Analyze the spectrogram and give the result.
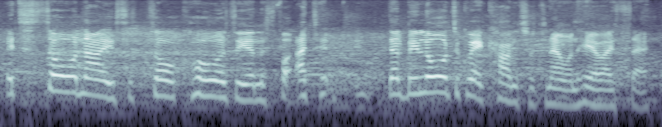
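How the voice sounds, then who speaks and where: A woman's voice: fairly high pitch, animated, brisk, highs cut off. A woman in her forties with a west of Ireland accent, chatting and rambling through stories in a casual interview. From Connemara, west of Ireland. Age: 40s. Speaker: interviewee, folk musician. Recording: busy crowd murmur behind. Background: crowd after a concert.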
